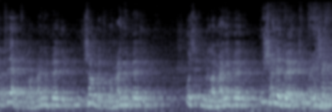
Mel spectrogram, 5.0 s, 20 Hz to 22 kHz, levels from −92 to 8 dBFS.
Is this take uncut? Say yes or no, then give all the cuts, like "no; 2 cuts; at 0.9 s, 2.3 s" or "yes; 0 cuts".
yes; 0 cuts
